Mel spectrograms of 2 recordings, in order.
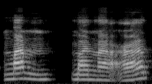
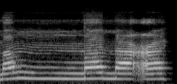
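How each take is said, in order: First: The n is said plainly with no held hum. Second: The nasal merges into m with a held hum. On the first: The speaker calls it wrong. "nggak man manaa" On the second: The speaker calls it right. "ada engnya dulu"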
